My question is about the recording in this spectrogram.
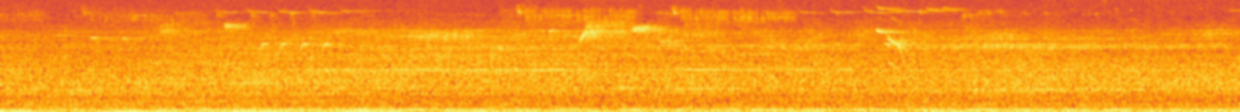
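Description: Steady low rumble of distant road traffic, with a few short bird chirps now and then.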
